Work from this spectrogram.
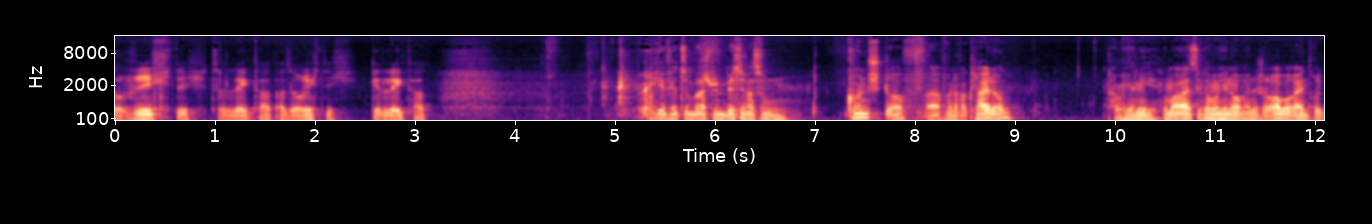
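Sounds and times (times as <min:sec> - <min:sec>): man speaking: 0:00.0 - 0:03.2, 0:05.2 - 0:09.2, 0:09.8 - 0:12.0
short in-breath: 0:03.2 - 0:04.5.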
